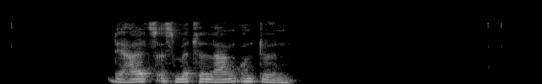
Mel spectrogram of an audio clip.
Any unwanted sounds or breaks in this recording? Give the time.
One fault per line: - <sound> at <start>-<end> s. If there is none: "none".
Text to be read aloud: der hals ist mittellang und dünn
none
